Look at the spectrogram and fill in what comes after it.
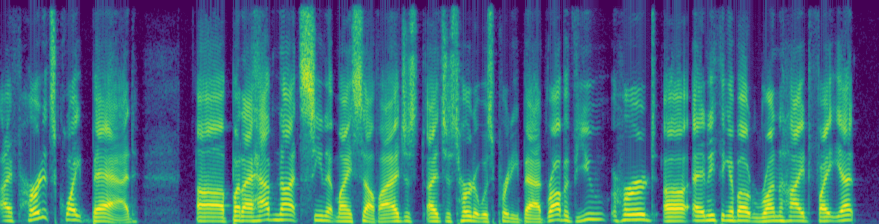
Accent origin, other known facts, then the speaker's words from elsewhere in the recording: Canada; I'm from Canada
